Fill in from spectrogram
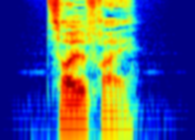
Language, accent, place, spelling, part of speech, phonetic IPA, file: German, Germany, Berlin, zollfrei, adjective, [ˈt͡sɔlˌfʁaɪ̯], De-zollfrei.ogg
- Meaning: duty-free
